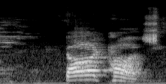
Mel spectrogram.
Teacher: ट ठ ड ढ ये जो है इसमें जीभ उल्टा जाके ऊपर सटेगा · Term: मूर्धा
